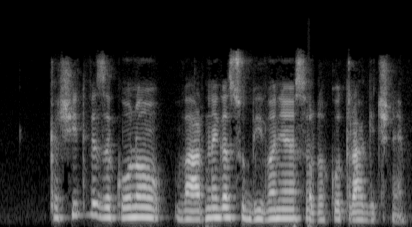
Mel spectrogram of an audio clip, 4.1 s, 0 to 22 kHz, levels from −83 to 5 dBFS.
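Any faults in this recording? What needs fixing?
Starting at 0.52 s, the speech and the background noise swell together, climbing steadily until about 3.85 s and ending up about 7 dB louder. This is automatic gain rising: the automatic gain control judged the input too quiet and slowly raised its gain across those three-plus seconds. Because it amplifies the whole signal, the room noise grows along with the voice. To prevent it, set a sensible fixed input level, or slow and cap the AGC's upward gain.

From 1.93 to 2.14 s, and again from 2.86 to 3.28 s, the speech turns choppy, with small pieces dropping out. This is repeated packet loss with robotic-sounding concealment. Each stretch has four separate holes. The longest is 30 ms in the first stretch and 40 ms in the second. The receiver patches each hole by extending the preceding sound, which accounts for roughly a third of each stretch, and the next hole arrives before the voice recovers. 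The sound is also band-limited to 8 kHz by the Opus call path. To prevent it, fix the unstable network link or enable forward error correction.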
